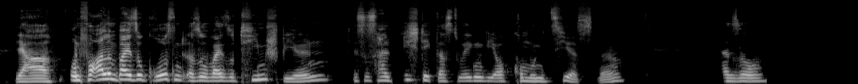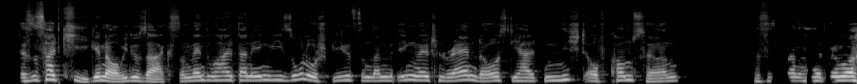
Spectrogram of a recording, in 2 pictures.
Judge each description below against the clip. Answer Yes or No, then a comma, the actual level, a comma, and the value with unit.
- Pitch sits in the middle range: Yes, medium, 175 Hz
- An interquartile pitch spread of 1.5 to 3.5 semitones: No, average, 4.2 semitones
